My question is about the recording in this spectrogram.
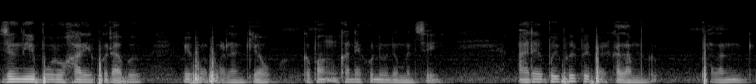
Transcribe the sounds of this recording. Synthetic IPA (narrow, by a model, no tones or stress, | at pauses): zɯŋniboɾohaɾepʰɯɾabɯ | pepʰaɾpʰaɾlaŋkʰijaw | ɡ̥ɯpʰaŋɯ̰ŋkʰanajkʰununɯmɯnsɯ̰j | aɾɯbɯjpʰɯɾpepʰaɾkʰalam | pʰalaŋɡi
